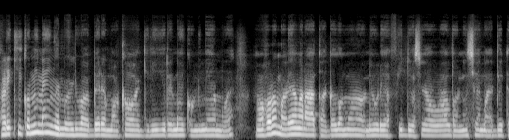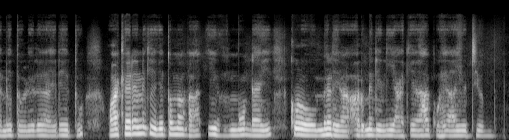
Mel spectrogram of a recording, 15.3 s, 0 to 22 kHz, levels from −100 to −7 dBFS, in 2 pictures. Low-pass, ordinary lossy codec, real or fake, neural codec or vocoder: 14.4 kHz; none; fake; codec, 32 kHz, 1.9 kbps, SNAC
